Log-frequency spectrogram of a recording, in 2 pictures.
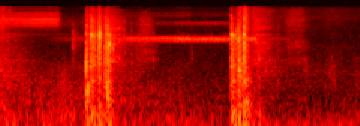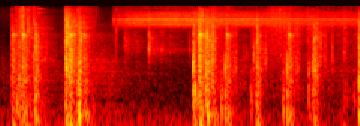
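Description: A rifle fires in short, loud bursts.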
